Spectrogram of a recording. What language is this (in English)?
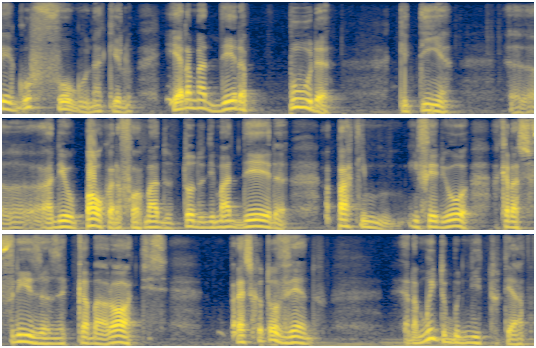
Portuguese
